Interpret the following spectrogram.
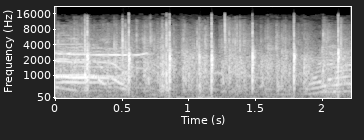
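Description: A small group of people applauding: scattered, uneven hand claps.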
